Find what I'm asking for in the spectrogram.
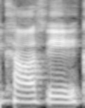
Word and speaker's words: Ko-Fi: It's spelled Ko-Fi, but I guess it's supposed to be coffee.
